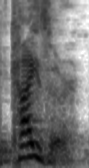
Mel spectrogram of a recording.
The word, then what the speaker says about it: Caesar: So now what Yuri did, they want us to use the word that pronounce it Caesar. They're telling you it's really Kaiser.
